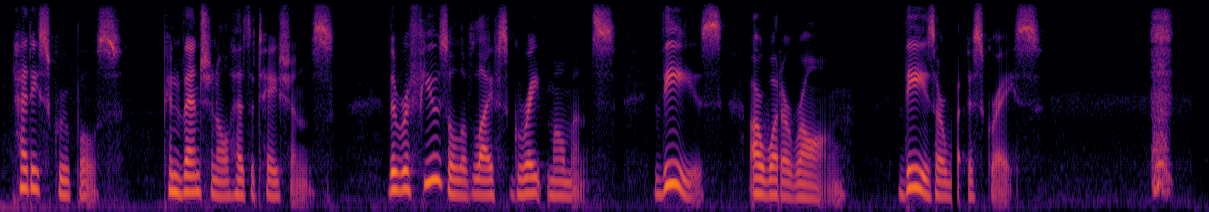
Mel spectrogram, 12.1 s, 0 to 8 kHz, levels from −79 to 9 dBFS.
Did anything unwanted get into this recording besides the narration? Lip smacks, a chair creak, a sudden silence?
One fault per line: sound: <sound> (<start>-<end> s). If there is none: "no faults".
sound: dropout (9.5-9.6 s)
sound: sniff (11.5-11.8 s)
